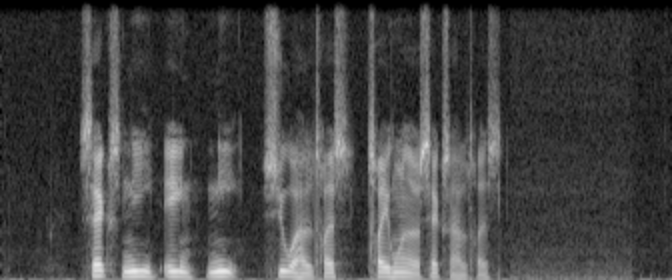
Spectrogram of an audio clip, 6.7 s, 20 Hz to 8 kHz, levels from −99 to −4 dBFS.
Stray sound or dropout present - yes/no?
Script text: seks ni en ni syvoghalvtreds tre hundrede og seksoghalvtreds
no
